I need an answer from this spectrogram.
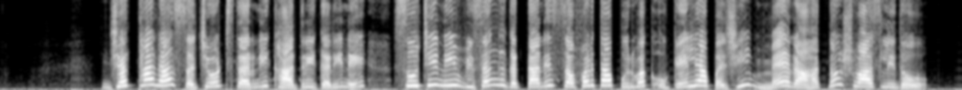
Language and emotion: Gujarati, happy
